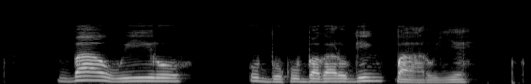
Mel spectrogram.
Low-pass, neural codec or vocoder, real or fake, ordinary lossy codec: 7.2 kHz; none; real; MP3, 48 kbps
